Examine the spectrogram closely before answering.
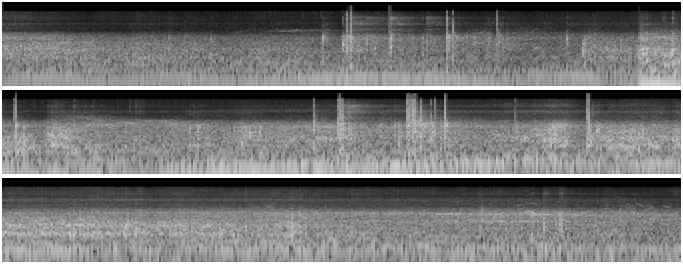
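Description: Skateboard wheels roll over pavement.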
